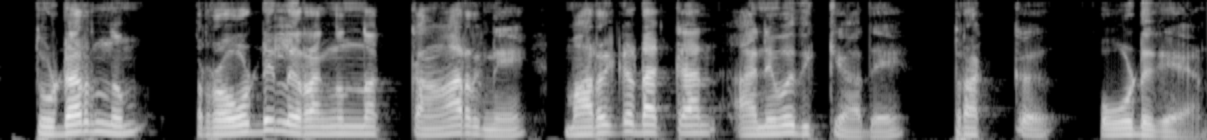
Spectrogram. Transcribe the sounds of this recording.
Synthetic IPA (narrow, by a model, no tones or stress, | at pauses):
t̪uɽɐrnːum | ro̞ːɖːilirɐŋːunːɐkaːrine̞ | mɐriɣɐɽɐkːaːnɐnuʋɐðikʲːa̰ːðe̞ | ʈrɐkːɨ | o̞ːɽuɣɐja̰ːɳɨ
